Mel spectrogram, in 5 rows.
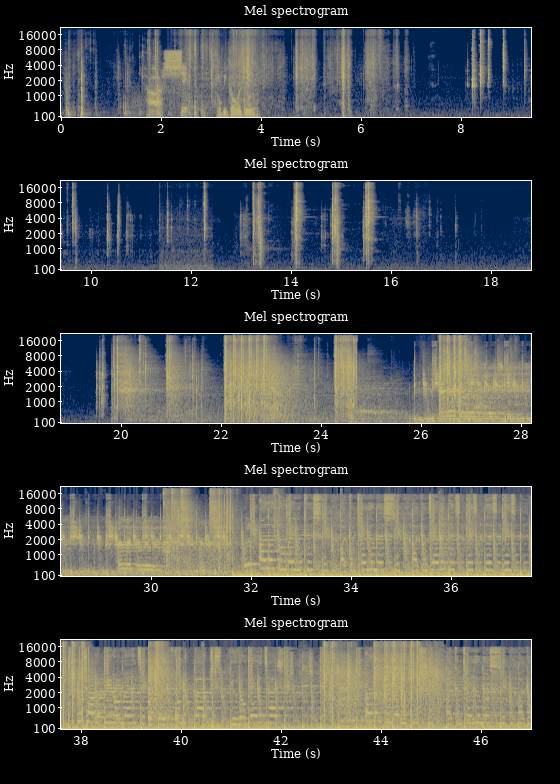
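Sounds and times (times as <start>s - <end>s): airsoft rapid fire: 19.8s - 25.1s, 25.9s - 46.7s
airsoft rifle shots: 19.8s - 46.7s
music: 25.9s - 47.0s.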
